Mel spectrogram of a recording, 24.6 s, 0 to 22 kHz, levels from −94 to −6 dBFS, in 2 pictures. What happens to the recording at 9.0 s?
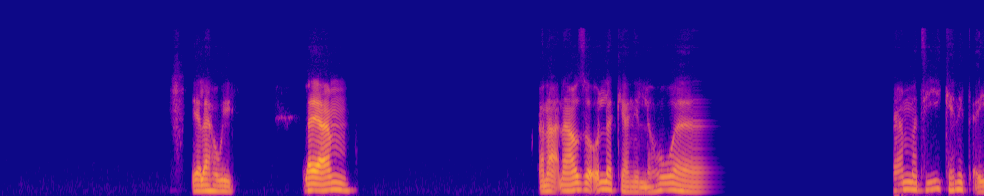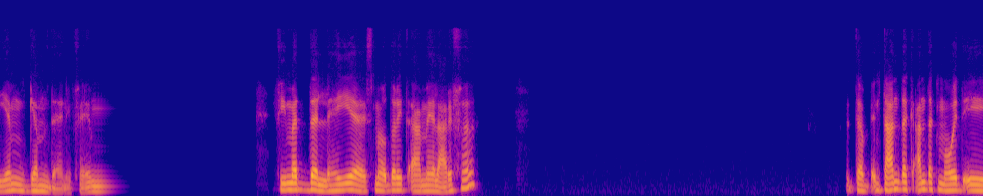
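At 9.0 s the audio is inside a long network dropout, most likely packets that stopped arriving for about 2.5 s, from 8.67 to 11.19 s. The receiver fills the gap by stretching the last sound it had into a buzzy, fading tail, which dies away within a few tenths of a second, leaving roughly 2.2 s of silence. The speech then resumes at 11.19 s with the lost stretch simply gone.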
